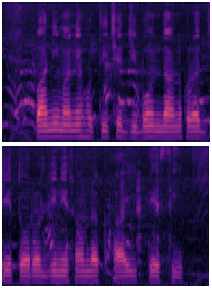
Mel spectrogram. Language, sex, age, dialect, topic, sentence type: Bengali, male, <18, Western, agriculture, statement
